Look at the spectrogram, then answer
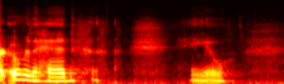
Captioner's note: laughs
